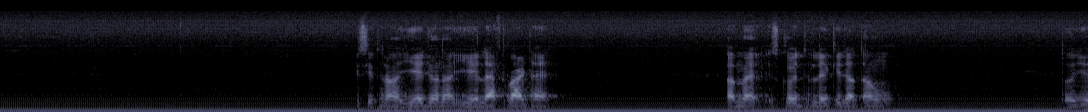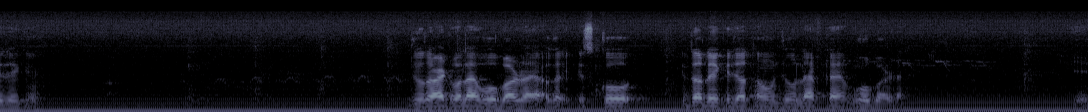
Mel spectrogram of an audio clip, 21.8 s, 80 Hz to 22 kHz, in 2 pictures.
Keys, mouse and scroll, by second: 12.6-17.6 drag, 17.6 ctrl+z, 19.2 click.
